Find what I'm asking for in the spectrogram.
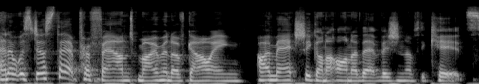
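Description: Here a woman speaks with a New Zealand accent at a fairly quick pace. Her pitch is fairly low and her intonation fairly even. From New Zealand, rural South Island. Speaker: children's mental health charity founder. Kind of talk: interview.

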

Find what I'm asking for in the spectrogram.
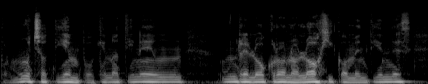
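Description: Somewhat breathy male voice at medium pitch and moderate pace, on a very clean recording with a silent background. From Houston, Texas, Peruvian parents. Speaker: singer, musician. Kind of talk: interview.

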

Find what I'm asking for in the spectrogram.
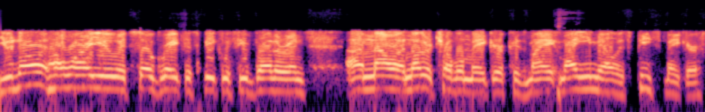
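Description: Fairly high in pitch, a man talks at a fairly quick pace with ordinary pitch variation. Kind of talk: talk radio discussion with preaching. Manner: animated.

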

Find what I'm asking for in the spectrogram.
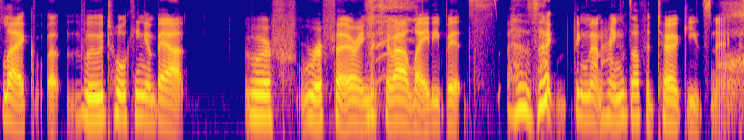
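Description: With an Australian accent, a woman at a medium pitch speaks in an animated tone at a fairly slow pace. Her pitch varies in an ordinary way, and the sound is dry and close with no echo. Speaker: podcast host. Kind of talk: casual chat. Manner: animated, laughing a lot.

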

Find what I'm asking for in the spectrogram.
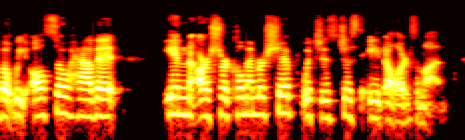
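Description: A woman's plain, everyday voice at a medium pitch, with a moderate pace and fairly even intonation. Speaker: podcast host. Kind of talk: casual chat.

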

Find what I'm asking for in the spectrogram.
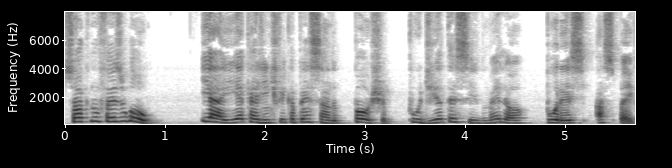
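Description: This man talks at a moderate pace in a high pitch for a man, with ordinary pitch variation, on a very clean recording with a silent background. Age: 20s. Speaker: sports TV producer and presenter. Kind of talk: casual sports chat.

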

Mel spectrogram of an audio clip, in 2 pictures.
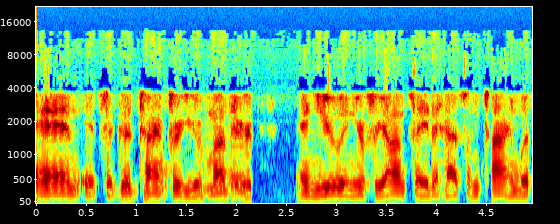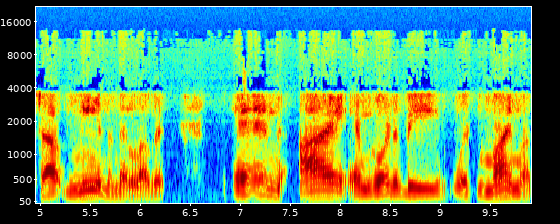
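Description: A plain, everyday voice from a man, fairly low in pitch, moving at a fairly slow pace with ordinary pitch variation. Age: 60s. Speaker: caller. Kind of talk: casual chat. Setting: phone call.

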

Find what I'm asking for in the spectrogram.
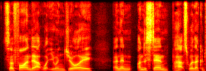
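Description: A man speaks fairly quickly with an Australian accent. The sound is dry and close with no echo, on a very clean recording with a silent background. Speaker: podcast host, reformed hacker. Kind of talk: podcast discussion.

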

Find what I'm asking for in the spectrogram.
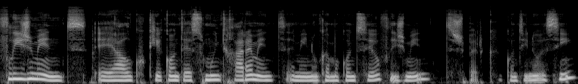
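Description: A woman's dark, mellow tone at a fairly quick pace, dry and close with no echo, on a very clean recording with a silent background. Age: 30s. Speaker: aesthetic medicine doctor. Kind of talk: interview. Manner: halting.

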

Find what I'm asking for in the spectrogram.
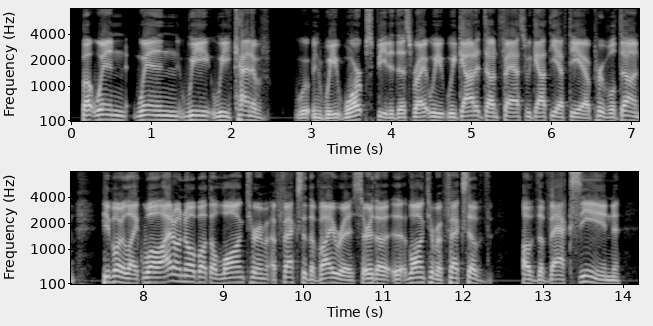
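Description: An unremarkable speaking voice, a man at a moderate pace with medium pitch and ordinary pitch variation. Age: 40s. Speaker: radio host. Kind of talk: radio interview.

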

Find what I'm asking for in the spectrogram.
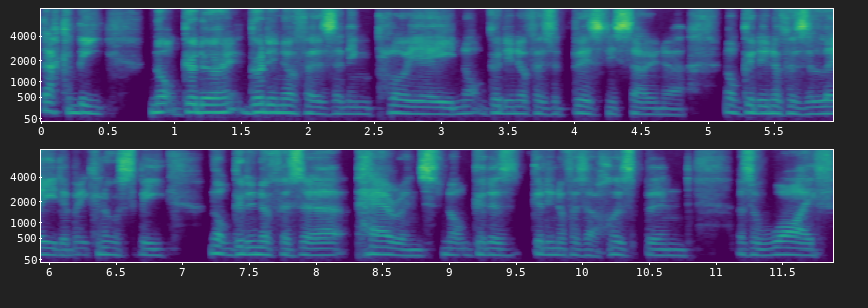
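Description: Talking at a fairly quick pace, a man with a somewhat breathy, fairly high-pitched voice keeps his intonation fairly even. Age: 50s. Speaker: leadership psychologist. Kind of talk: casual chat.

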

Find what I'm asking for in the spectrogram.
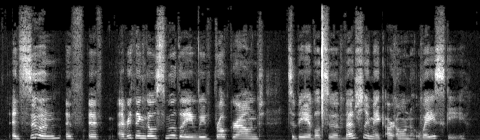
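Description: This woman has an Upper Midwest accent and a fairly high voice. She talks at a moderate pace with ordinary pitch variation. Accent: Upper Midwest (Minnesota). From central Minnesota. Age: young. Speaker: cheesemaker. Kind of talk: interview.

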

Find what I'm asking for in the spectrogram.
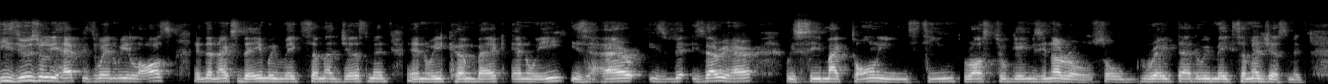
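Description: A man with a Portuguese accent speaks at medium pitch in a dark, mellow tone with monotone, flat intonation and hardly any pauses. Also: moderate pace. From Brazil. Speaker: podcast host. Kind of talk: podcast interview. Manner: halting.

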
